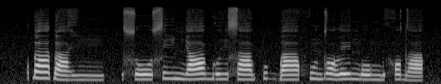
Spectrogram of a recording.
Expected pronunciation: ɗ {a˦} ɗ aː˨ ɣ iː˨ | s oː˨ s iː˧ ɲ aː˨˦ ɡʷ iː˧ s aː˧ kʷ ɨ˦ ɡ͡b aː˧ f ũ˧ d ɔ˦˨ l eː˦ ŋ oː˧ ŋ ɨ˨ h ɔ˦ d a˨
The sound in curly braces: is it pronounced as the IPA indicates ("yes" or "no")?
no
